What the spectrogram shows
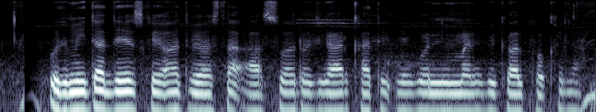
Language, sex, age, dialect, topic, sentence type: Bhojpuri, male, 18-24, Southern / Standard, banking, statement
